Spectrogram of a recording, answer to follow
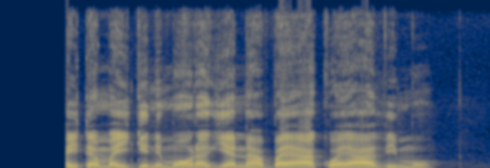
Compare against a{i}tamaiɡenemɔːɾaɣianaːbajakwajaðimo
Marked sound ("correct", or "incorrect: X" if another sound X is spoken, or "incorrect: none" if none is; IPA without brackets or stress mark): correct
